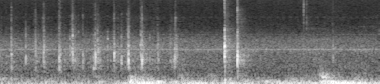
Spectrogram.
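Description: Fingers tap out a username, password and captcha on a computer keyboard in a bookkeeping software login, giving uneven bursts of close, crisp key clicks with short pauses between them.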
